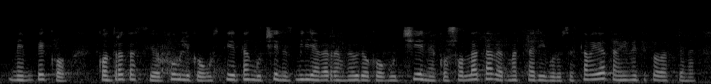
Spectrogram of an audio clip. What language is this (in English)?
Basque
